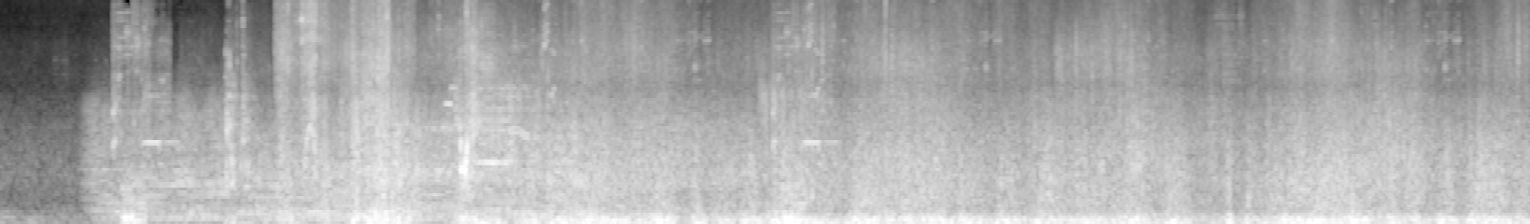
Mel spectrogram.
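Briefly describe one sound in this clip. Wind rushes loudly past during a fast descent through the air.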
